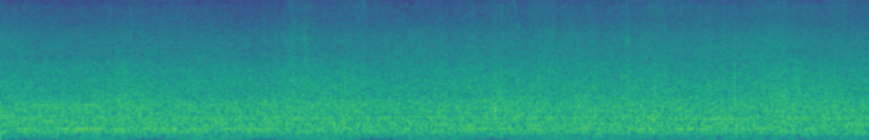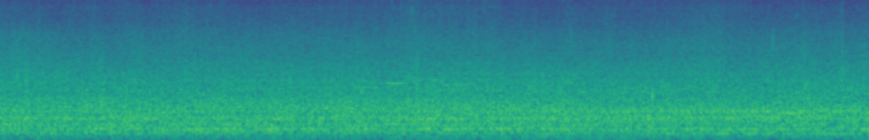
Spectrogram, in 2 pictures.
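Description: Steady wind and water noise with a low, even hum from a large container ship's machinery as it passes close by.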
